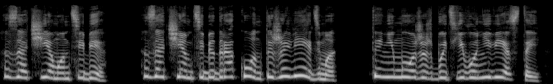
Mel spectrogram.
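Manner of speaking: high, protesting voice; upset jealous girl. Acted. Claudine tells the witch she cannot be his bride, high and indignant. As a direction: challenge her, pitched well up. Клодина в ссоре с ведьмой.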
